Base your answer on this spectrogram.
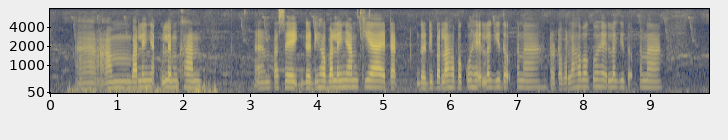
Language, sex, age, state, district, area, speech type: Santali, female, 18-30, West Bengal, Uttar Dinajpur, rural, spontaneous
